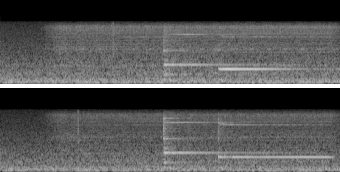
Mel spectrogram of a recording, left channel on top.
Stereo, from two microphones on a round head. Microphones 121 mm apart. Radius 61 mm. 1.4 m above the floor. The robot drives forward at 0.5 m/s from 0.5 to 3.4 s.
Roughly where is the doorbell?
Right.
